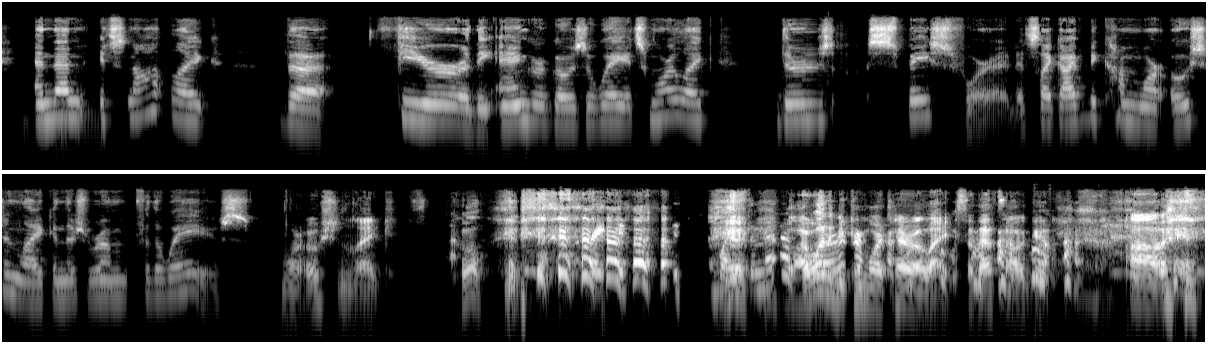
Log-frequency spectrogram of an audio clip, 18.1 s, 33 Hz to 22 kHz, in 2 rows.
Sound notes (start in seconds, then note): 12.7 laughs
